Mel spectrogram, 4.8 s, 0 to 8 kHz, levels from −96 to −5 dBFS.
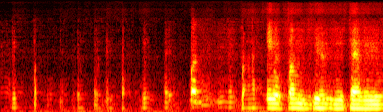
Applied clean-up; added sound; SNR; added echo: neural mask model DeepFilterNet 3.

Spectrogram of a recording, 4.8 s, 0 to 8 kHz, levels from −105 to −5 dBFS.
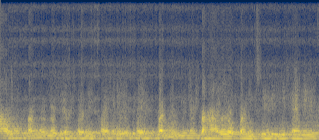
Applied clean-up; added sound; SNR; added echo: neural separator model SepFormer DNS4.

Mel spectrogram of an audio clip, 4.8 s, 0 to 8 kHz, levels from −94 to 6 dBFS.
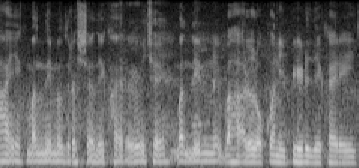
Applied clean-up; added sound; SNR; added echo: none; none; none; none.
